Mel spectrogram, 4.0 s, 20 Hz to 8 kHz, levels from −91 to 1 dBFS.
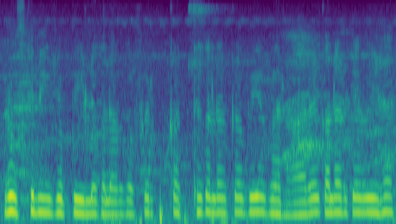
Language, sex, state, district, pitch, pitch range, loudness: Hindi, female, Madhya Pradesh, Umaria, 190 Hz, 180-195 Hz, -18 LUFS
